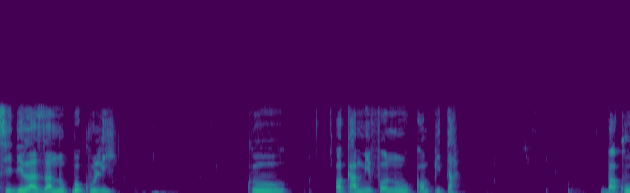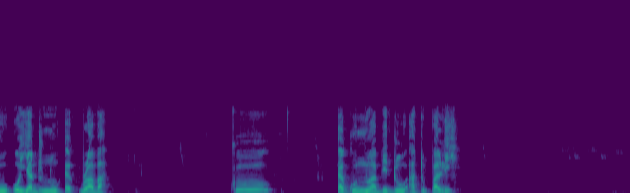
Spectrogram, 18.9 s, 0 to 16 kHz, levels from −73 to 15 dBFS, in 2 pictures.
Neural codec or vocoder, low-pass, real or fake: none; 7.2 kHz; real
